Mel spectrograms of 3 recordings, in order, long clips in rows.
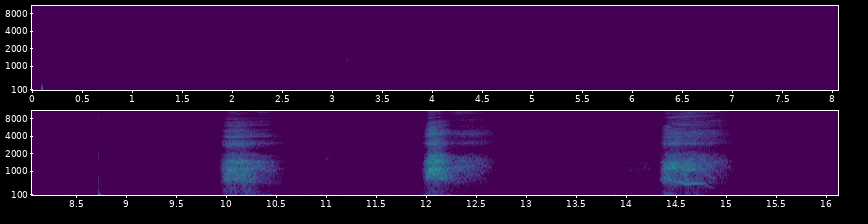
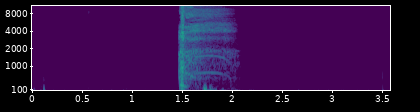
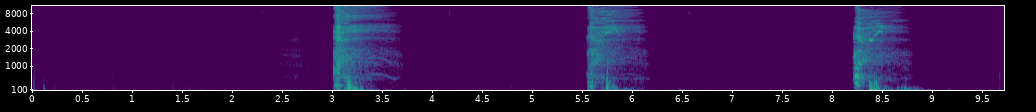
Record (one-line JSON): {"exhalation_length": "16.1 s", "exhalation_amplitude": 1359, "exhalation_signal_mean_std_ratio": 0.27, "cough_length": "3.6 s", "cough_amplitude": 7391, "cough_signal_mean_std_ratio": 0.26, "three_cough_length": "9.7 s", "three_cough_amplitude": 7213, "three_cough_signal_mean_std_ratio": 0.28, "survey_phase": "beta (2021-08-13 to 2022-03-07)", "age": "45-64", "gender": "Female", "wearing_mask": "No", "symptom_none": true, "smoker_status": "Never smoked", "respiratory_condition_asthma": false, "respiratory_condition_other": false, "recruitment_source": "REACT", "submission_delay": "2 days", "covid_test_result": "Negative", "covid_test_method": "RT-qPCR", "influenza_a_test_result": "Unknown/Void", "influenza_b_test_result": "Unknown/Void"}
